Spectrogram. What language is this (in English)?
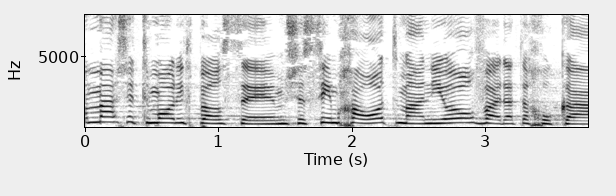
Hebrew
